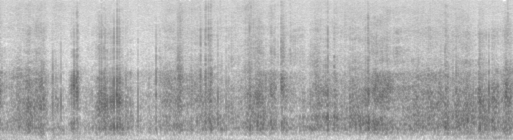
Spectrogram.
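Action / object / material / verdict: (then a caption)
scrape / molded hard plastic case / plastic / none. A black, hollow, molded hard plastic pistol case is held in both hands and scratched and tapped with long fingernails along its ribbed surface. The result is a steady, dense, scratchy crackle in the midrange, broken by quick, short taps with almost no low rumble.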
